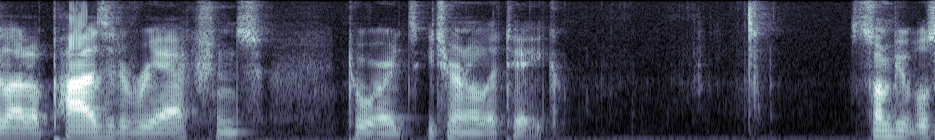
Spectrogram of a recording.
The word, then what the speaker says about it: Eternal Atake: Remember, when you pronounce this album's name, it looks like Eternal Atake. It's Eternal Atake, okay?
